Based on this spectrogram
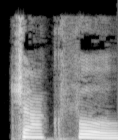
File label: "chock full", English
